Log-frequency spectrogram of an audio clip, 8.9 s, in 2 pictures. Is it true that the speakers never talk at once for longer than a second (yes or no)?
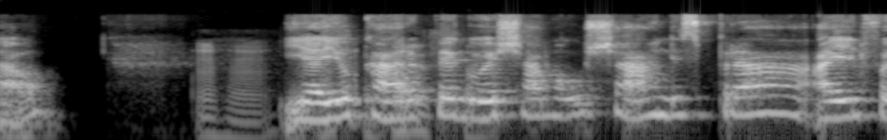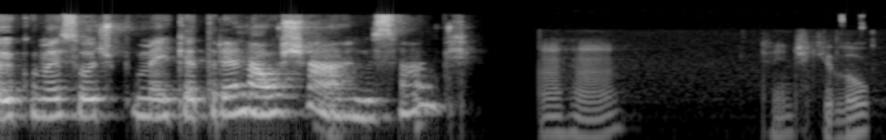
no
